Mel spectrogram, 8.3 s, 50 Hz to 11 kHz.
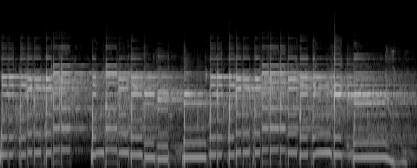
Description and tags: DW 115 C# GT FUNKY LOOP
DuB HiM Jungle onedrop rasta Rasta reggae Reggae roots Roots
DuB, HiM, roots, rasta, onedrop, Jungle, reggae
